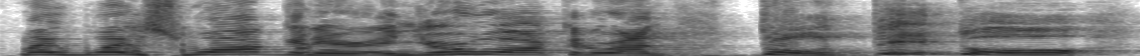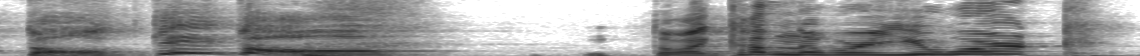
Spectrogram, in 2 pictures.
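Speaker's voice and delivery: high-pitched comic rant; mock freak-out. Star ranting at paparazzi about his wife, hammed-up indignation. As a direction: pretend to be fed up with photographers, voice way up.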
